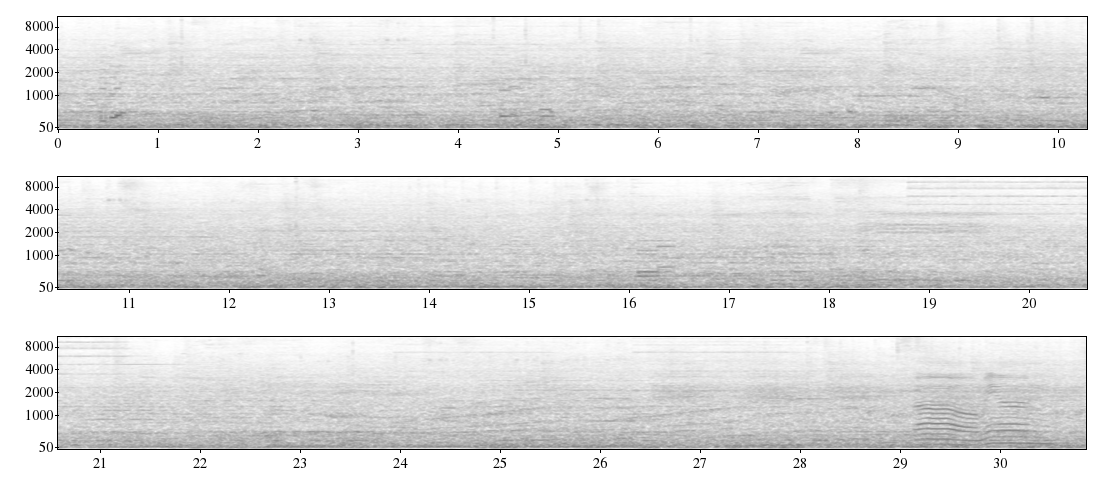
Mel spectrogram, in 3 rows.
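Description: Aristocrat Wonder 4 slot machine spinning repeatedly with no win: electronic reel sounds and music over steady casino floor noise. A brief high ringing chime sounds about two-thirds of the way through.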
